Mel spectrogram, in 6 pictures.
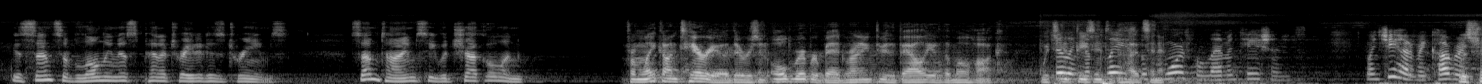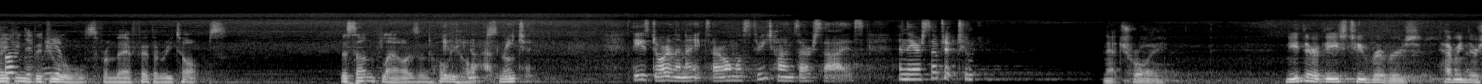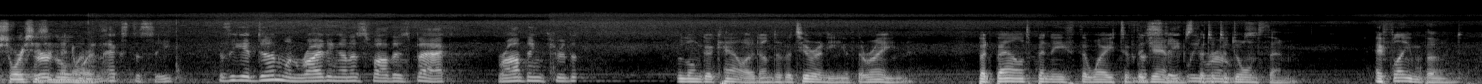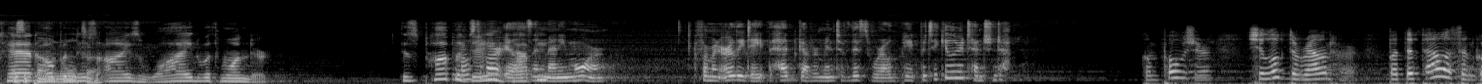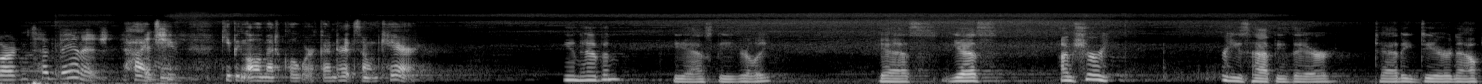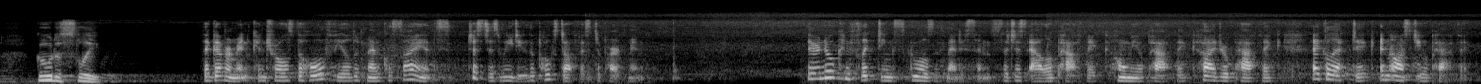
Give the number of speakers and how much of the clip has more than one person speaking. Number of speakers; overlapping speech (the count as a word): five, about 9%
